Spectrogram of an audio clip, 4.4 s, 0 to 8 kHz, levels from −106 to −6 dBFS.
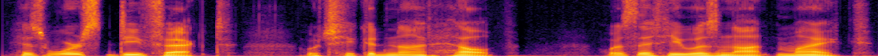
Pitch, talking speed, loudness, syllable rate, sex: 110 Hz, 165 wpm, -19 LUFS, 4.2 syllables/s, male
